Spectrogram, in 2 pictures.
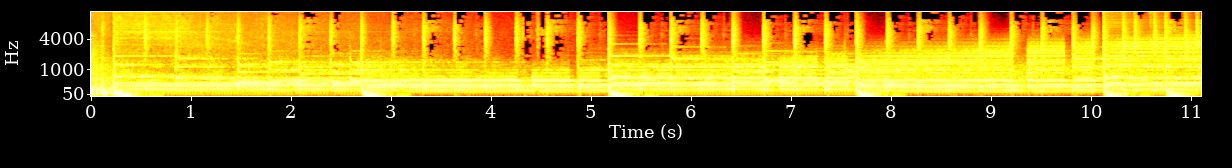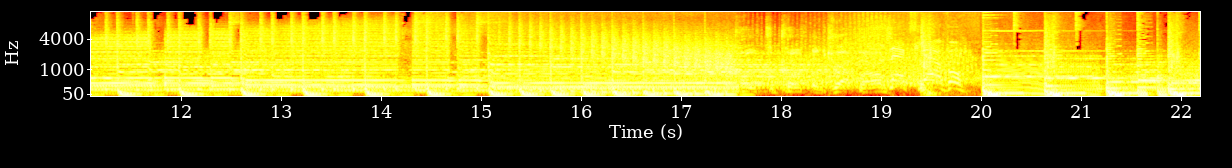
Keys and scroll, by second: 11.2 [, 11.5 [.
